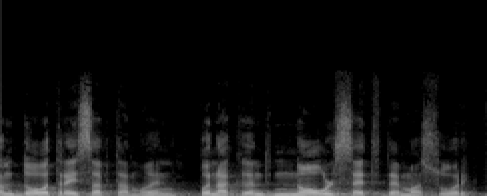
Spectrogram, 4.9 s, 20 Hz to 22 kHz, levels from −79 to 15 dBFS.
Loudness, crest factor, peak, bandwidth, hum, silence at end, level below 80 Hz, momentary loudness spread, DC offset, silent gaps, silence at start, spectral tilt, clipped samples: -23 LUFS; 16 dB; -6 dBFS; 13.5 kHz; none; 0 s; -58 dBFS; 8 LU; under 0.1%; none; 0 s; -5.5 dB/octave; under 0.1%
